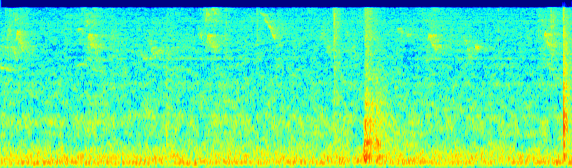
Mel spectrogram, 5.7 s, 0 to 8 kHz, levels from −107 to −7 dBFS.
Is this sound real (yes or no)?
yes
